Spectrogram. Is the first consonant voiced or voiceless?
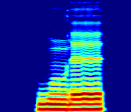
voiced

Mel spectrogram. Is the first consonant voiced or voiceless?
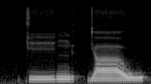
voiceless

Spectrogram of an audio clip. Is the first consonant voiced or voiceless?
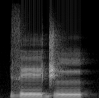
voiced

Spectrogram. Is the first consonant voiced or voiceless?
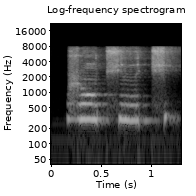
voiced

